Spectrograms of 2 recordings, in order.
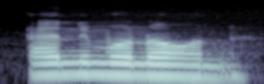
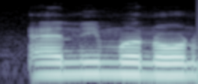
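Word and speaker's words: anemone: It's pronounced anemo, anemo, knee. Just ignore the mon ending, which look like it should rhyme with phone but doesn't.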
